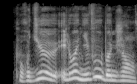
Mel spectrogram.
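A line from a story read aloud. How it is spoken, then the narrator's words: Exclaimed. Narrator (French): s'écria Peter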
